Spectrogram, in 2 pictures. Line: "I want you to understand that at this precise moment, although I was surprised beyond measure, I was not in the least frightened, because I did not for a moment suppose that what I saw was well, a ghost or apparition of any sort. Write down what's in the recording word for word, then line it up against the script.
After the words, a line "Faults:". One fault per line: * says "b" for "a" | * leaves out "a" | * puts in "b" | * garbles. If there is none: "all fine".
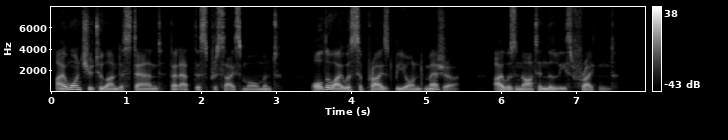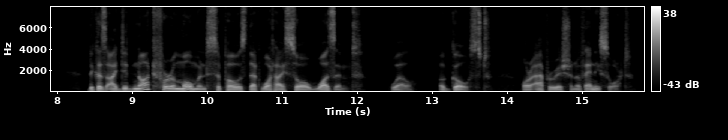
"I want you to understand that at this precise moment, although I was surprised beyond measure, I was not in the least frightened, because I did not for a moment suppose that what I saw wasn't well, a ghost or apparition of any sort.
Faults:
* says "wasn't" for "was"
